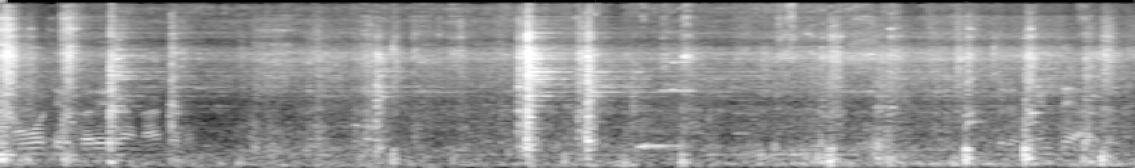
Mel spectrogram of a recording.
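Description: The Bhavnagar–Bandra Superfast Express, an Indian train in sleeper class, rolls steadily along the rails with loud rhythmic clickety-clack wheel beats and rumble heard from on board, and a voice is briefly heard under the noise.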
